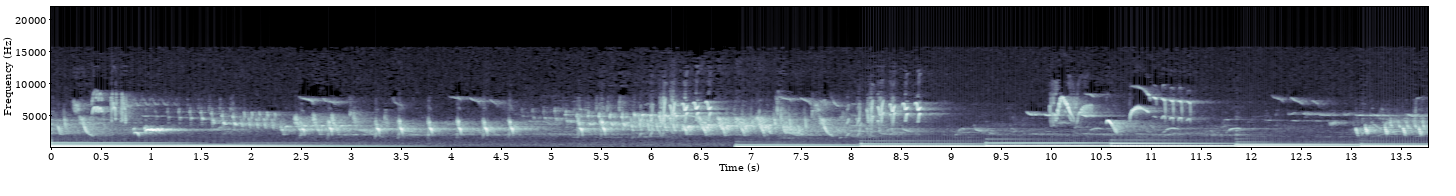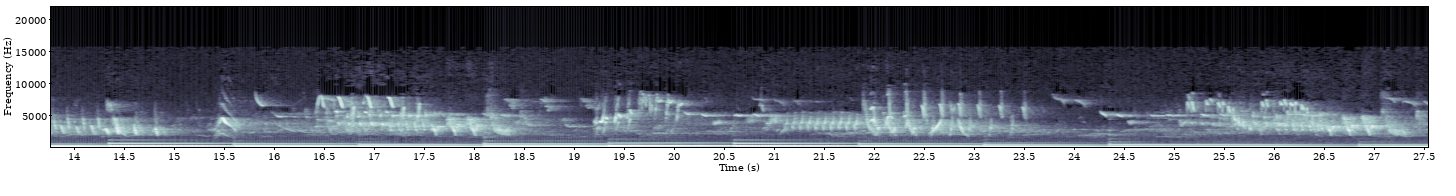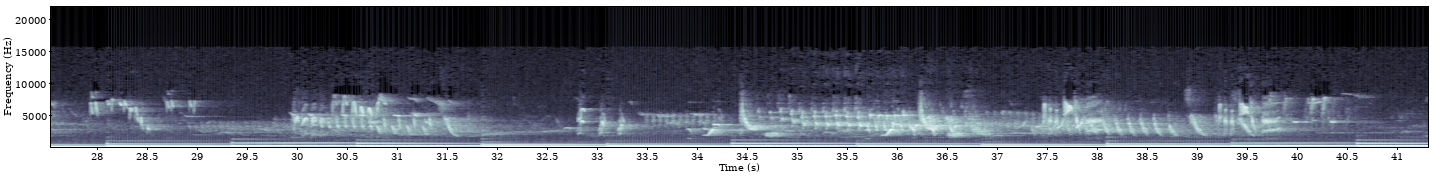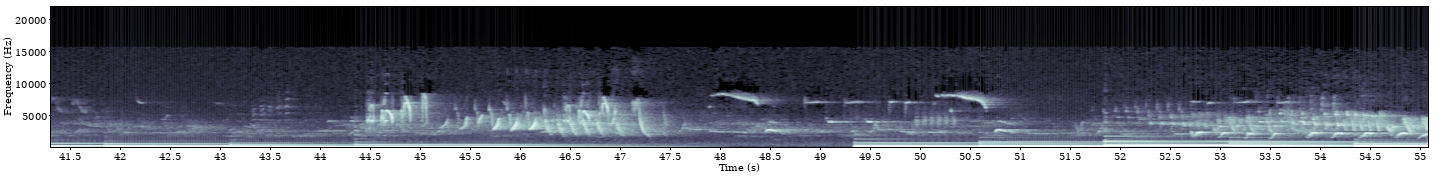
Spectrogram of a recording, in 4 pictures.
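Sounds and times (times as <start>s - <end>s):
singing bowls ringing: 0.0s - 3.8s, 6.8s - 48.0s, 49.3s - 55.0s
birds chirping: 0.0s - 55.0s.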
